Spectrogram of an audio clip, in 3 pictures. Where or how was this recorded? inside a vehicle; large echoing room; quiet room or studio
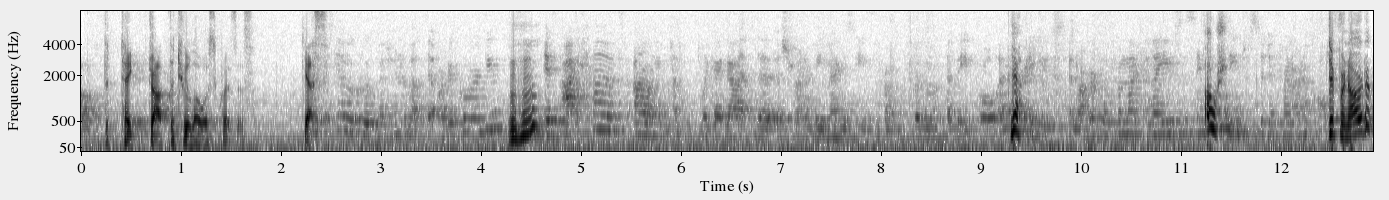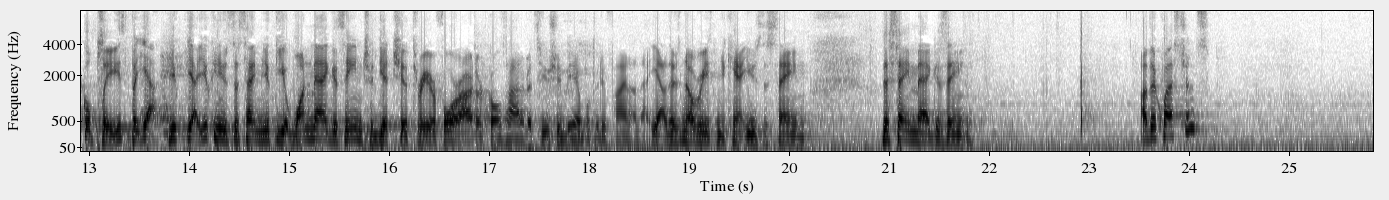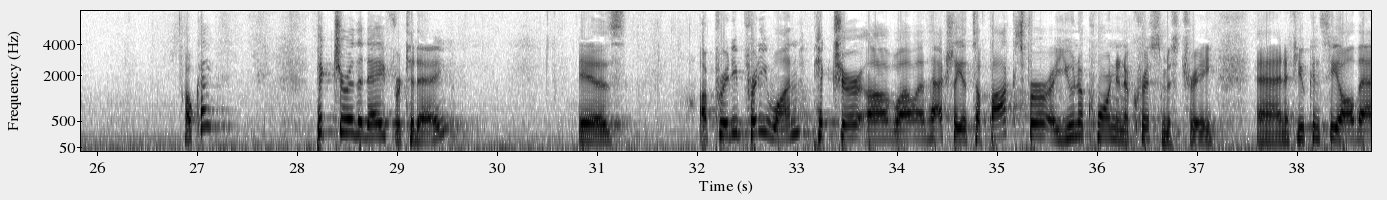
large echoing room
